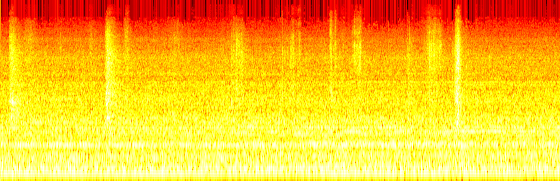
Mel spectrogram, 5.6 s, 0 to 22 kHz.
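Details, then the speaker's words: 2005 Mercury Grand Marquis after replacing both rear air springs: suspension air pump runs with a steady low electric hum and light clicks, raises the car to ride height and shuts off with no check-suspension warning; normal air compressor operation, quieter than before. "So picked it up, nice ride height, and obviously the pump came up, shut off, and the check suspension light is off, no warnings, so I think we got it."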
